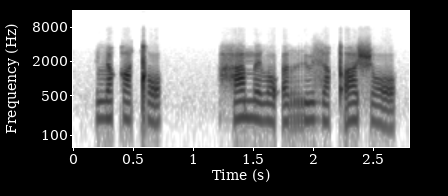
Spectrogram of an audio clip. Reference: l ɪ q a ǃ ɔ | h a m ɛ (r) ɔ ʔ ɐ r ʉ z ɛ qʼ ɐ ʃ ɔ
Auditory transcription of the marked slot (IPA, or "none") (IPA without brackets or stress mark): l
